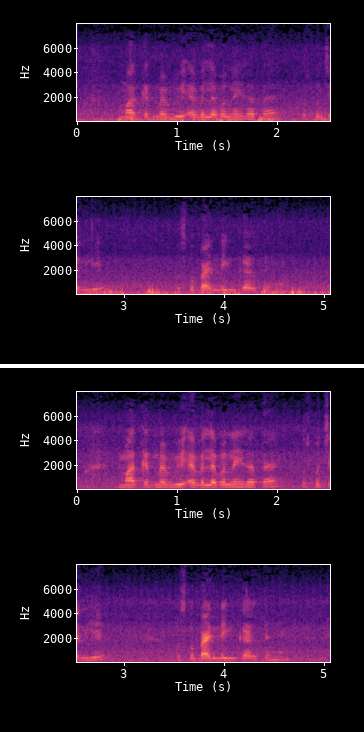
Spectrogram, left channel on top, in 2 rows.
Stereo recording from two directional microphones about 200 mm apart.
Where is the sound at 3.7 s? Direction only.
30° right (ahead or behind).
